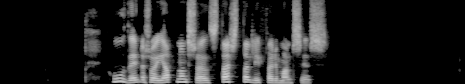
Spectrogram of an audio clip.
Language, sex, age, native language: Icelandic, female, 50-59, Icelandic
